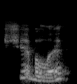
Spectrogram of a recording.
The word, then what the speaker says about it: shibboleth: shabolith is is a hebrew word it's actually pronounced shibboleth it is from the book of judges and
